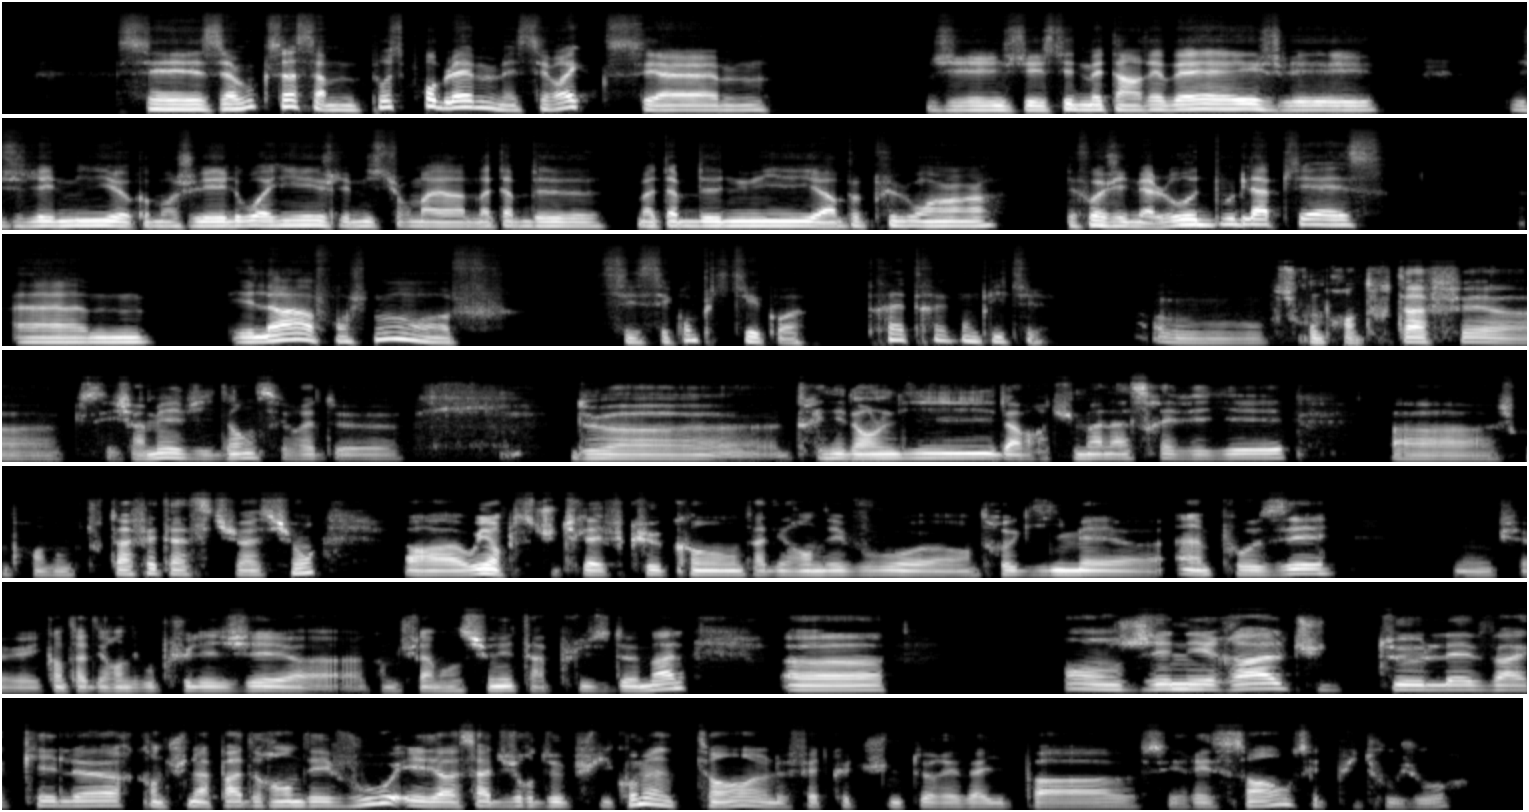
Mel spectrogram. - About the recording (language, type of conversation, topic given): French, advice, Incapacité à se réveiller tôt malgré bonnes intentions
- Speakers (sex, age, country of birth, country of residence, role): male, 25-29, France, France, user; male, 30-34, France, France, advisor
- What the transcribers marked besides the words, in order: stressed: "l'autre"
